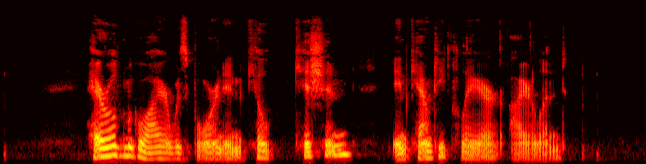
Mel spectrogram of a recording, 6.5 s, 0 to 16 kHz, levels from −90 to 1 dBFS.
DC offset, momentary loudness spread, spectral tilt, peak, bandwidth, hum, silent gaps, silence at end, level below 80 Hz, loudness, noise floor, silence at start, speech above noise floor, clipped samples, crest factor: under 0.1%; 10 LU; -6 dB/octave; -10 dBFS; 11 kHz; none; none; 0.8 s; -76 dBFS; -32 LUFS; -73 dBFS; 0.9 s; 42 dB; under 0.1%; 24 dB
